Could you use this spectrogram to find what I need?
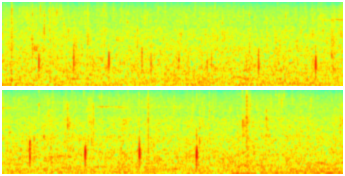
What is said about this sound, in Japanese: お、雨だ。おい、行こうぜ。 マジ？私濡れるのやだ。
